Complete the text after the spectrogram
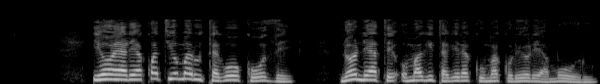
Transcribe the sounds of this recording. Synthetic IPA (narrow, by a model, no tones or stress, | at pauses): ihɔjaɾeakwatiomaɾutɛɣokoðe | nɔneateʔomaɣitaɣeɾɛkumakoɾeoɾeamoːɾu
